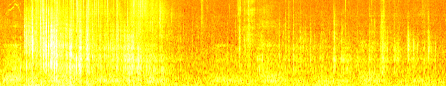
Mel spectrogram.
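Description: Paws of an Australian Shepherd crunching and scattering gravel on a gravel road, crackly and closest in the first three seconds, then fading to faint scattered crunches as the dog runs off.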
